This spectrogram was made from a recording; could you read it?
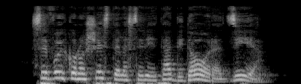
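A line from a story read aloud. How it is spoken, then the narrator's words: Exclaiming. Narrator (Italian): esclamai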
